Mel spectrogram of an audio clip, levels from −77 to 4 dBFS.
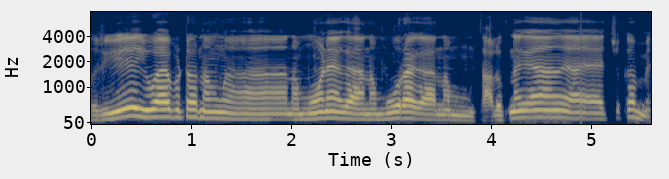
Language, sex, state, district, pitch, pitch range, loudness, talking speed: Kannada, male, Karnataka, Bellary, 160 Hz, 140-190 Hz, -18 LUFS, 130 wpm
